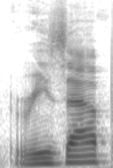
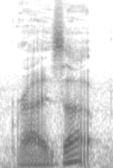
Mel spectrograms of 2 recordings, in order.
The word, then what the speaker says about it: RIZAP: club or whatever, that you're supposed to pronounce that rise up, because that's what you're doing.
